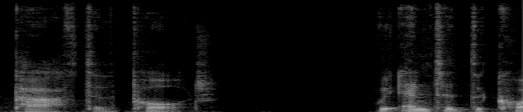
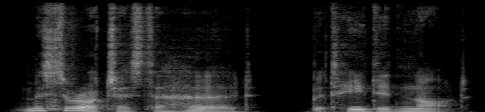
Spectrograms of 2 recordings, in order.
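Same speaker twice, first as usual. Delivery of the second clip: ordinary delivery, nothing marked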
